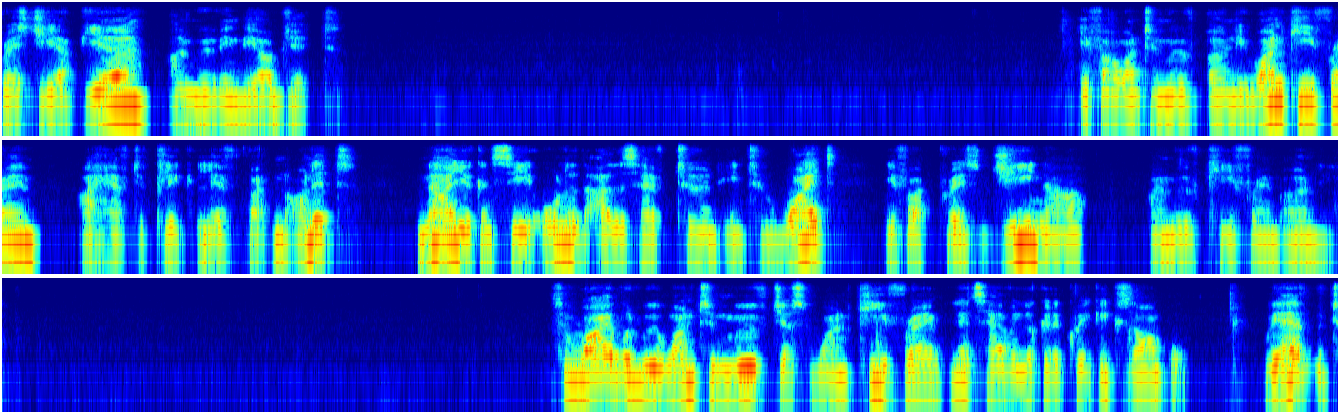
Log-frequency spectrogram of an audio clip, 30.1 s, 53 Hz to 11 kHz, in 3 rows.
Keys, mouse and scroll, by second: 1.2 g, 1.7 x, 5.7-7.1 right drag, 7.1 click, 11.7 click, 18.5 g, 23.3 right click.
